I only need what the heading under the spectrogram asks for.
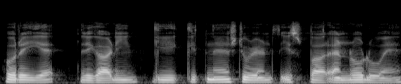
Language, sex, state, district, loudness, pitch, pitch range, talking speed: Hindi, male, Chandigarh, Chandigarh, -17 LUFS, 105 Hz, 100-110 Hz, 180 wpm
